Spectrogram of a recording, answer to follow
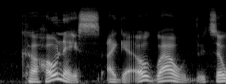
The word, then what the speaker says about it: cojones: You would say cojones, I guess.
